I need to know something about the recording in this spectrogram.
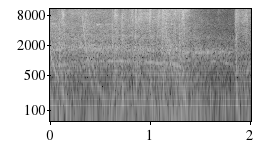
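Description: A heavy energy weapon fires with a crackling burst.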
